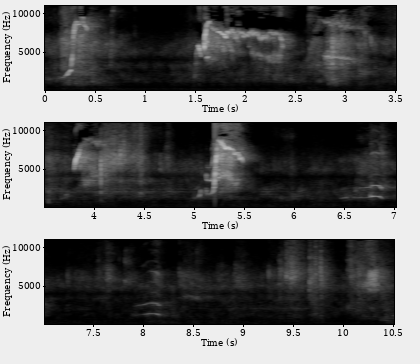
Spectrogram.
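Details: Distressed baby monkey crying loudly for a long time, shrill high-pitched shrieks coming roughly every second, some rising sharply, followed by a few softer, lower wavering whimpers near the end.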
